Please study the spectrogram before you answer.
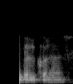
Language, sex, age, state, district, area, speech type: Kashmiri, male, 30-45, Jammu and Kashmir, Anantnag, rural, conversation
